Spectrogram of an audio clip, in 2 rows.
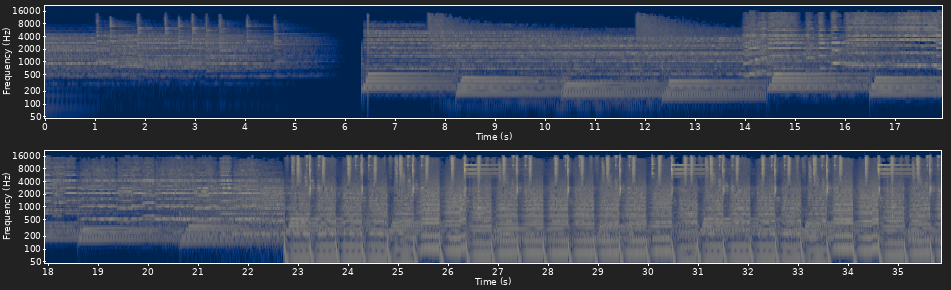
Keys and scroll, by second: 8.9 Escape.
